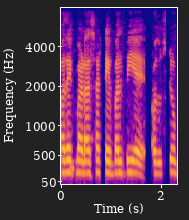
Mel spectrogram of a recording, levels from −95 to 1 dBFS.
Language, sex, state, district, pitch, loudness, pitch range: Hindi, female, Maharashtra, Aurangabad, 200 Hz, -16 LUFS, 195-205 Hz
